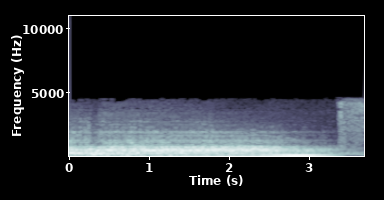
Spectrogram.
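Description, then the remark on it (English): A loud, steady rush of steam-like hissing from bursts of steam through the steering tubes of the starship Starfire as it maneuvers to dodge enemy attacks, over a deep mechanical hum, sustained for a few seconds before abruptly dropping away; no voices. “We could hear the desperate bursts of steam through the steering tubes as the Starfire maneuvered to dodge the enemy attacks.”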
